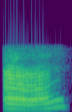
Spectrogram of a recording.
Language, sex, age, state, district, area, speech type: Sindhi, female, 60+, Uttar Pradesh, Lucknow, rural, conversation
